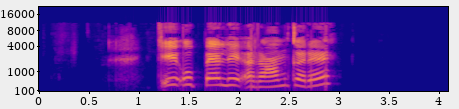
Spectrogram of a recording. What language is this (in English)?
Northern Hindko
